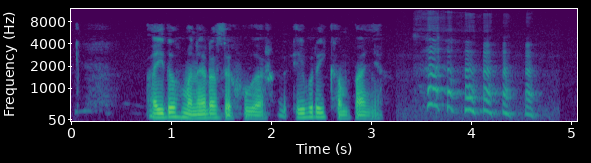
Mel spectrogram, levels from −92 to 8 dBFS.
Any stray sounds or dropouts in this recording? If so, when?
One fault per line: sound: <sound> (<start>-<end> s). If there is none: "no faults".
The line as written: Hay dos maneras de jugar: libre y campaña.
sound: laugh (3.4-4.7 s)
